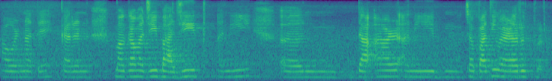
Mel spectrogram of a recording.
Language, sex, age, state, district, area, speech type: Goan Konkani, female, 18-30, Goa, Tiswadi, rural, spontaneous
